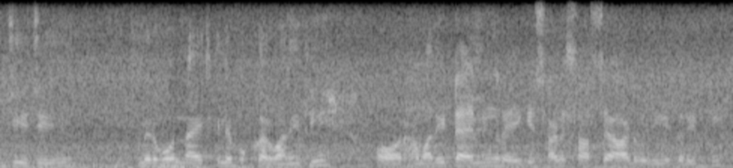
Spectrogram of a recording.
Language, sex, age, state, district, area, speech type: Urdu, male, 18-30, Delhi, East Delhi, urban, spontaneous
